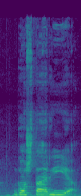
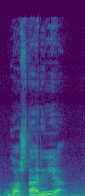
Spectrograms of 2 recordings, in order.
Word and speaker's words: gostaria: Now, for the conditional pronunciation, the stressed syllable is always the last one. So the stress of the word is always in this final i that you're adding there.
